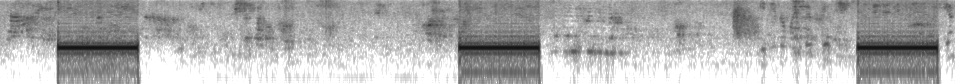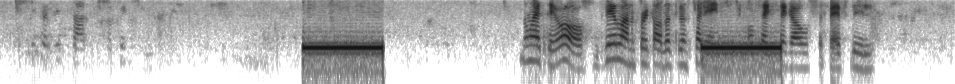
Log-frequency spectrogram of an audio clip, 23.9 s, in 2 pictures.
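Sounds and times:
telephone line tones while calling a client: 0:00.8 - 0:01.8, 0:05.8 - 0:06.8, 0:10.8 - 0:11.8, 0:15.8 - 0:16.8, 0:20.7 - 0:21.7
speech: 0:18.7 - 0:23.0.

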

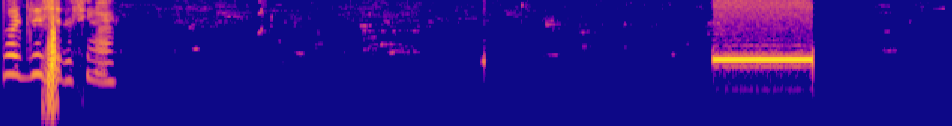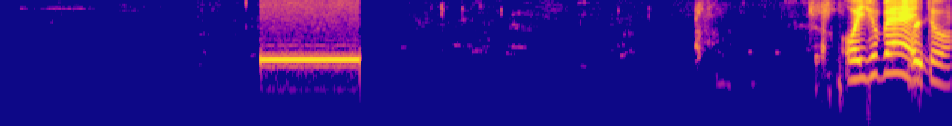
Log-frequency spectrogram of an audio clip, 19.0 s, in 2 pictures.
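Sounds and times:
telephone line beeps after a dropped call: 0:07.1 - 0:08.2, 0:12.1 - 0:13.1
speech: 0:18.0 - 0:19.0.

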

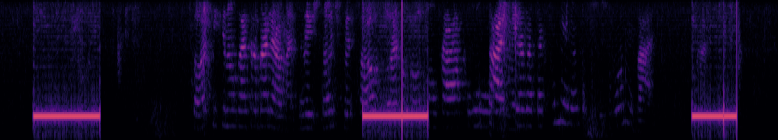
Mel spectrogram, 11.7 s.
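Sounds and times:
telephone ringback tone while placing a call: 0:00.5 - 0:01.5, 0:05.5 - 0:06.4, 0:10.4 - 0:11.1.

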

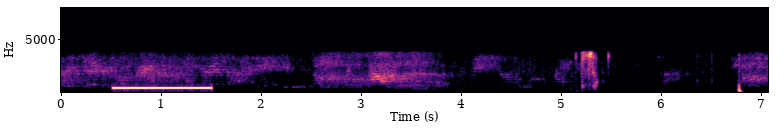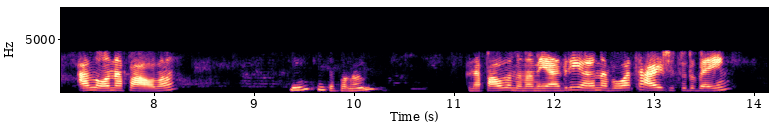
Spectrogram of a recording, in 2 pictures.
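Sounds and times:
phone call ringback tone: 0:00.6 - 0:01.6
speech: 0:07.3 - 0:08.3, 0:09.4 - 0:10.4, 0:11.2 - 0:13.9.

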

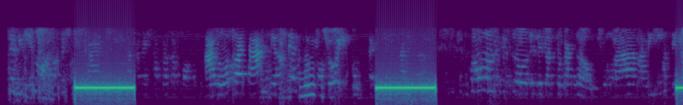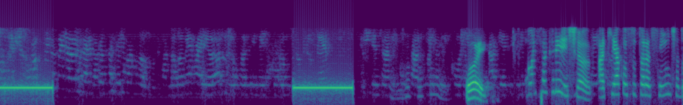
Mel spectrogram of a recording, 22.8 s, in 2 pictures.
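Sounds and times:
telephone busy tone beeps after a dropped call: 0:01.2 - 0:02.3, 0:06.3 - 0:07.3, 0:11.3 - 0:12.3, 0:16.3 - 0:17.3
speech: 0:05.0 - 0:05.8, 0:19.2 - 0:19.7, 0:20.4 - 0:22.7.

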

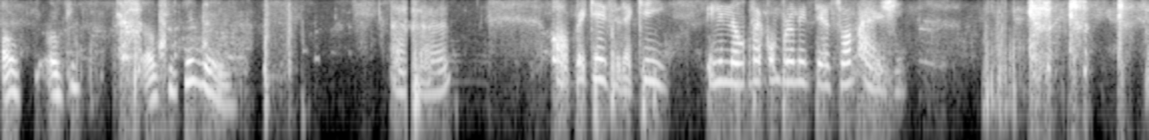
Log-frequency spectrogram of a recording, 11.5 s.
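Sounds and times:
speech: 0:00.0 - 0:02.4, 0:03.9 - 0:04.6, 0:05.6 - 0:09.1
person coughing: 0:01.2 - 0:02.0, 0:10.3 - 0:11.4.

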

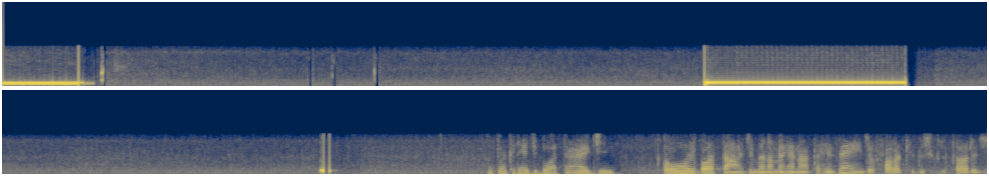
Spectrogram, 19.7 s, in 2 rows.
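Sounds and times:
telephone line tones during call transfer: 0:00.0 - 0:00.9, 0:07.0 - 0:09.1
speech: 0:15.0 - 0:19.6.

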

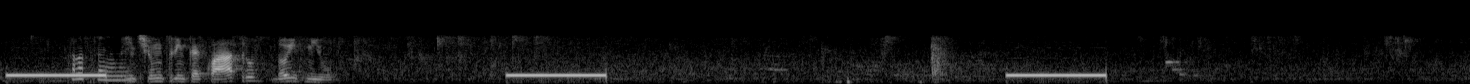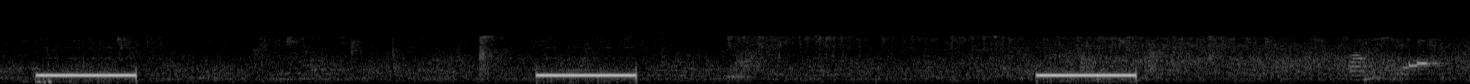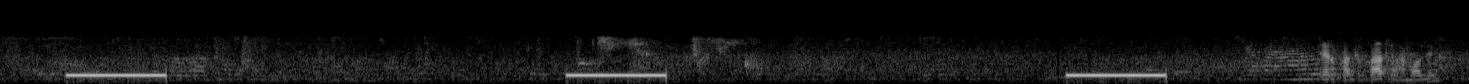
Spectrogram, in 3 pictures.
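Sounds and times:
telephone call tone: 0:00.0 - 0:01.1, 0:05.1 - 0:06.1, 0:10.1 - 0:11.1, 0:15.1 - 0:16.1, 0:20.1 - 0:21.1, 0:25.1 - 0:26.1, 0:30.1 - 0:31.1, 0:35.1 - 0:36.1, 0:40.0 - 0:41.1
speech: 0:00.8 - 0:03.5, 0:42.8 - 0:44.0.

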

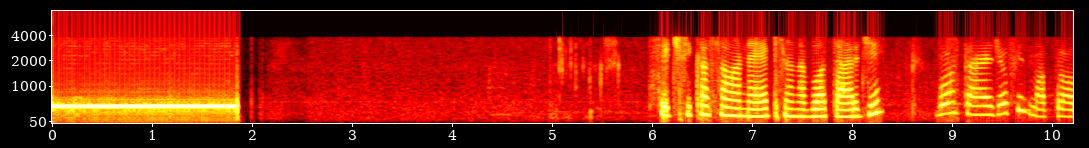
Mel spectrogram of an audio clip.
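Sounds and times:
telephone line connecting tone: 0:00.0 - 0:01.9
speech: 0:06.2 - 0:10.2.

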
